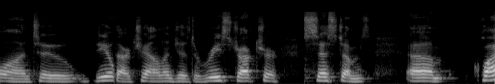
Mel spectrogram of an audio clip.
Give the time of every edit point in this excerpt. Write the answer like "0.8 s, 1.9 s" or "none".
1.1 s, 1.9 s, 3.0 s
